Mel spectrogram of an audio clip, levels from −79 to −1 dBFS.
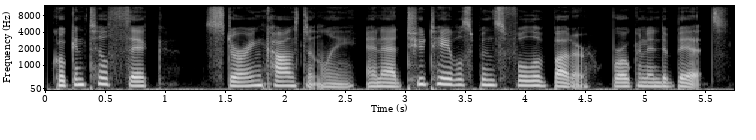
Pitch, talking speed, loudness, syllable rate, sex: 175 Hz, 145 wpm, -18 LUFS, 4.6 syllables/s, female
